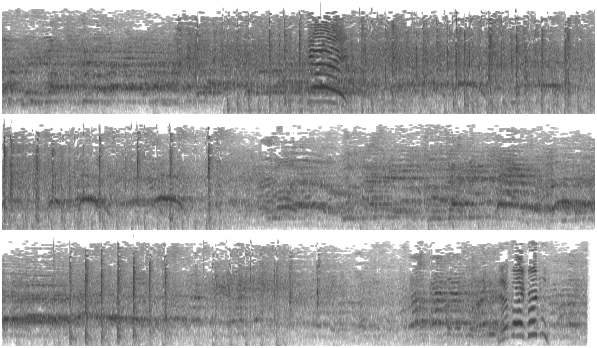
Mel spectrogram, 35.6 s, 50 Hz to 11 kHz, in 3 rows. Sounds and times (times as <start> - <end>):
Speech: 30.0 - 35.4.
